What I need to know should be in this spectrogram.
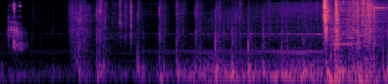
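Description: Footsteps tap across a hard floor indoors.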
